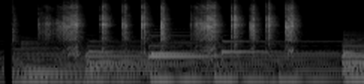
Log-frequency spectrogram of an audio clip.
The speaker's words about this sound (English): that was the Puerto Rican Guiro pause, you would have heard an advert for something right there.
